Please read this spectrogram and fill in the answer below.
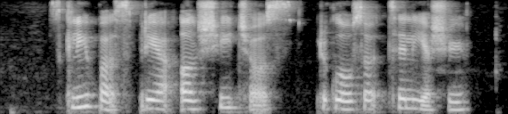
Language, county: Lithuanian, Klaipėda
